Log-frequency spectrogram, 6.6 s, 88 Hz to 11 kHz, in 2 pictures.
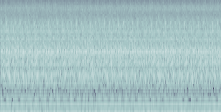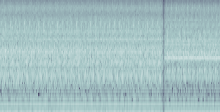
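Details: Honda Accord (CB7), 183,000 miles, idling just after first start in three years; steady even idle, smooth hum, no knock or rattle, running healthy.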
